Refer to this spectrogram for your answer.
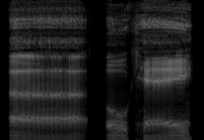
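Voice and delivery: hesitate, sizing up a huge stranger; mock wary hesitation. Wary reply to towering stranger.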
